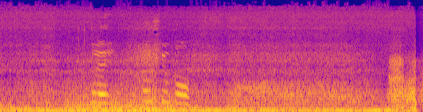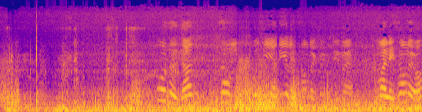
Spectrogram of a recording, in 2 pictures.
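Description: Wind from a paraglider's flight buffeting the camera's microphone, a loud low rumble that drops out sharply about six seconds in and then builds again. Short spoken exclamations break through it now and then.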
